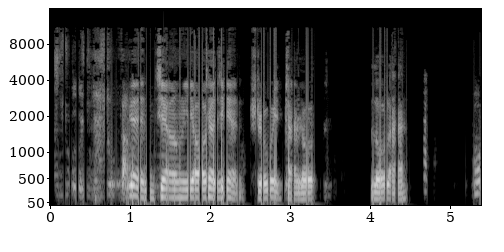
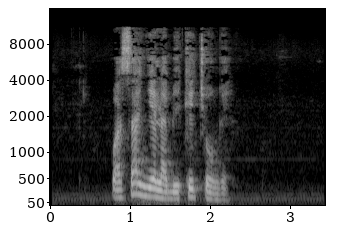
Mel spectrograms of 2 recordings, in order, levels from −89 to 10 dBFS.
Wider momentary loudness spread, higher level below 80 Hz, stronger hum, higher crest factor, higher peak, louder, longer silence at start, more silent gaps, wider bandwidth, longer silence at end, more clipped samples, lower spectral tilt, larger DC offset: about the same, 18 LU vs 17 LU; first, -46 dBFS vs -64 dBFS; neither; about the same, 18 dB vs 22 dB; first, 0 dBFS vs -4 dBFS; first, -16 LUFS vs -21 LUFS; second, 0.05 s vs 0.8 s; first, 3.88-4.01 s, 4.62-4.66 s, 4.96-5.02 s, 5.10-5.14 s vs none; about the same, 11.5 kHz vs 11.5 kHz; second, 0 s vs 1.2 s; neither; first, -6 dB/octave vs -2.5 dB/octave; neither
